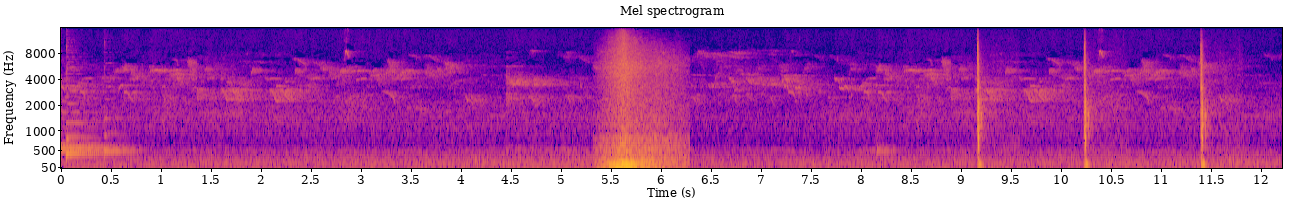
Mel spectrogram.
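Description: Plucked-string film music fades out in the first second, and halfway through comes a loud swell of noise about a second long, deepest at the bottom. After that, birds chirp softly, and three sharp strikes about a second apart near the end are a hoe chopping into soil.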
